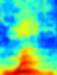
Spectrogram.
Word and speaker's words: Nguyen: Vietnamese by heritage and my last name is pronounced in the United States as close as possible like when so I'm here today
